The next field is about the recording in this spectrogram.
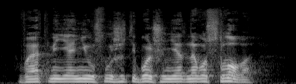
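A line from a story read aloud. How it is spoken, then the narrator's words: Rude. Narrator (Russian): грубо проговорил Иван Дмитриевич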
